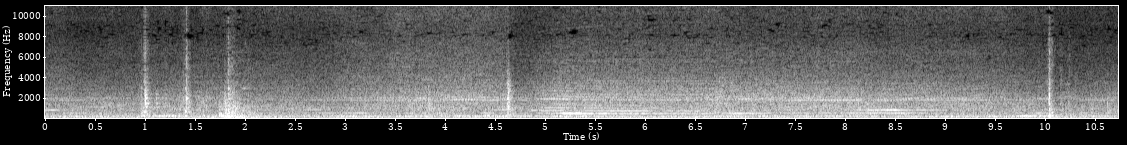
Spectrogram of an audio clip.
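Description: Volvo EC210BL tracked excavator working at steady engine speed, with its hydraulics whining in several tones that shift in pitch as the boom and bucket move through the clay. A few sharp metallic clanks sound about a second in, once near the middle and once near the end.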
